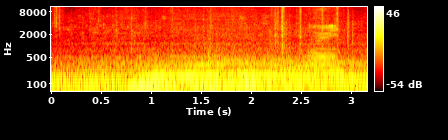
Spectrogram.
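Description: A Jaguar XJS pre-HE V12 engine with an aftermarket exhaust rumbles loudly with a deep, throaty tone, rising briefly as it revs, while a person talks over it.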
